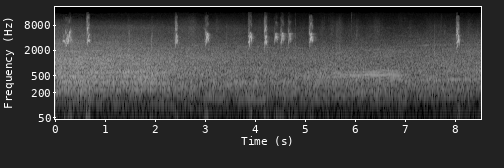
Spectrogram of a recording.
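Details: Eurasian tree sparrows gathering around a person, recorded 27 April 2017: short bright chirps scattered irregularly over about eight seconds, a quick cluster midway, over steady low background hum.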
